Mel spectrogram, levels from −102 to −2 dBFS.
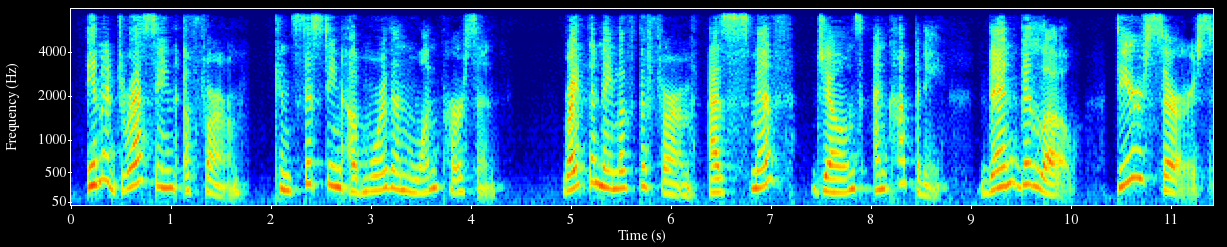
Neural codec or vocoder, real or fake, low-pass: codec, 16 kHz, 1.1 kbps, Voila-Tokenizer; fake; 7.2 kHz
